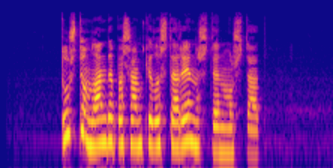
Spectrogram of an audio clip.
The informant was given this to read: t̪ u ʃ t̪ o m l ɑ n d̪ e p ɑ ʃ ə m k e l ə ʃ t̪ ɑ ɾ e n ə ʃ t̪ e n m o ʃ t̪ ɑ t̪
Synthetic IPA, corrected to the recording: t̪ u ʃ t̪ o m l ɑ n d̪ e p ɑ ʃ ɑ m k e l ə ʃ t̪ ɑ ɾ e n ə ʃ t̪ e n m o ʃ t̪ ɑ t̪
